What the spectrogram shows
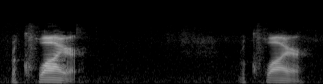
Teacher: How many syllables are in require? 2. Stresses on the second.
